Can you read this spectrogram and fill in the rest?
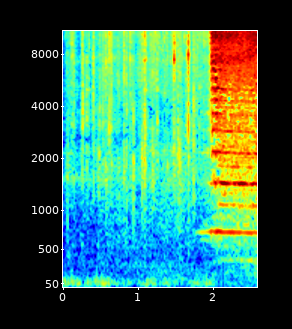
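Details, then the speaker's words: Mountain bike disc brakes: quiet tyre rolling, then a loud, steady high-pitched howl when the brake is applied; noise from glazed pads, possibly with reduced braking power. "I'm just out cycling on a regular mountain bike - or whatever type of bike that you have - with disc brakes. And then we can try to hear that it makes such a terrible noise."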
